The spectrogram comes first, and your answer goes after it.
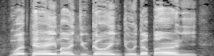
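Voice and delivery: mocking, put-on deaf-speech voice. Retelling a movie scene, imitating Becky's mocking deaf voice. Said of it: "this is me doing an impression of Becky".

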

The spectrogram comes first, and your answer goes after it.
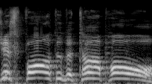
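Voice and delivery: play-acted, high-pitched screaming yell. Telling a player about watching their playthrough, retelling screaming at the TV. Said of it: "I was screaming at the TV".

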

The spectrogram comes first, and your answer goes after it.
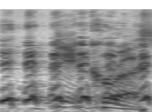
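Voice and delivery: very high mock squeal.

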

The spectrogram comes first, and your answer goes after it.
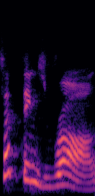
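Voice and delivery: ordinary delivery

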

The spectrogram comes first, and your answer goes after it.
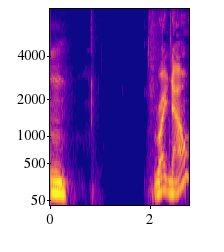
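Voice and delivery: speaking while chewing, mouth full. Responding to another speaker with candy in mouth: talking with mouth full. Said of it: "I have a fruit by the foot in my mouth".

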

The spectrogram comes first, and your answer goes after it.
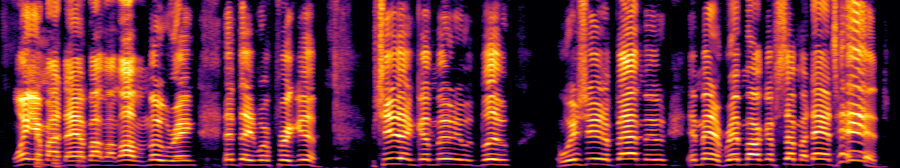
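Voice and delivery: shrill, booming, garbled, very high, loud comic voice. Telling a joke as a punishment in a Larry the Cable Guy impression. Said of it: "I'm trying to do my impression".

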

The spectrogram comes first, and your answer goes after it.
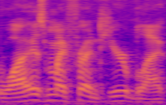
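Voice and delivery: usual speaking voice

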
